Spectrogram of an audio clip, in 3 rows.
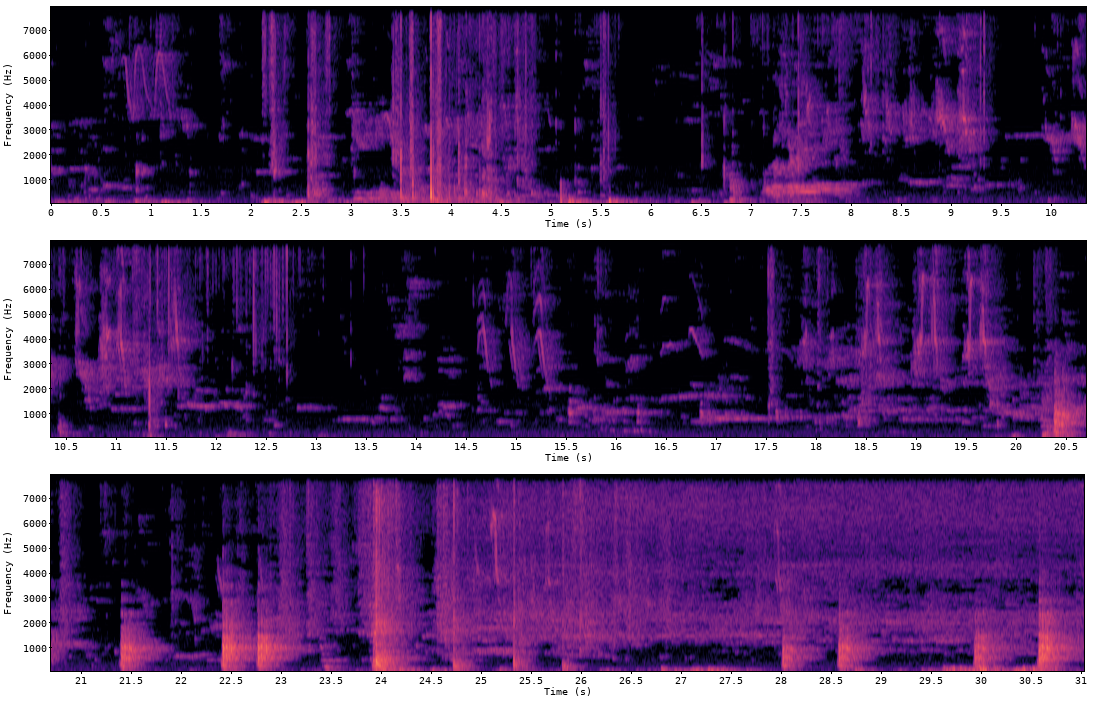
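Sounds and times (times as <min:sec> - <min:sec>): birds chirping faintly: 0:00.1 - 0:31.0
knocks: 0:29.9 - 0:31.0.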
